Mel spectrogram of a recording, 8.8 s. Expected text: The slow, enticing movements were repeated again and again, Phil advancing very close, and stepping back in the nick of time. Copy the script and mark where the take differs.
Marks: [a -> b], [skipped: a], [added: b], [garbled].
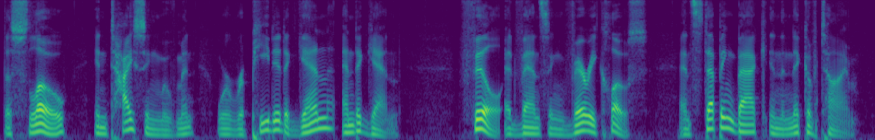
The slow, enticing [movements -> movement] were repeated again and again, Phil advancing very close, and stepping back in the nick of time.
